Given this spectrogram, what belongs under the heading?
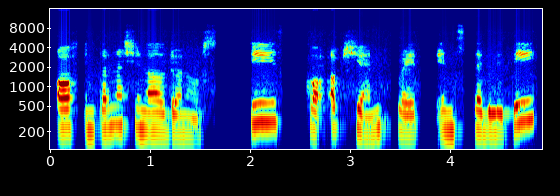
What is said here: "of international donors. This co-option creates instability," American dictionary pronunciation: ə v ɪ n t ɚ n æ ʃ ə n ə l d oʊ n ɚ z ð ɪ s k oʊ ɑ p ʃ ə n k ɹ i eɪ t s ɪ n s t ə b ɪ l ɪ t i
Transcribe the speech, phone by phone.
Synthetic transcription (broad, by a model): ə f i n t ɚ n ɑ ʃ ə n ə l d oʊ n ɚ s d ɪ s k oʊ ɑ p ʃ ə n k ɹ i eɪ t ɪ n s t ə b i l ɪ t i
